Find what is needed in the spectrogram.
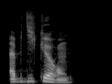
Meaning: first-person plural future of abdiquer
- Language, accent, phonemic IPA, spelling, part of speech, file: French, France, /ab.di.kʁɔ̃/, abdiquerons, verb, LL-Q150 (fra)-abdiquerons.wav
